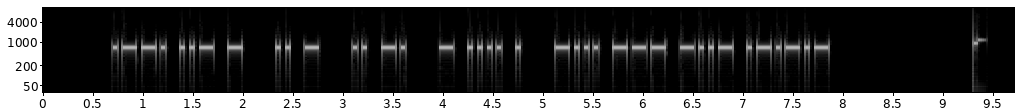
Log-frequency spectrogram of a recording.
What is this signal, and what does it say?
Morse code, heard as a keyed tone, about 25 wpm, 700 Hz. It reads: PUT IT IN THE BOX.
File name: practice / 25wpm / Sentences with 2-Word Phrases - 25wpm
